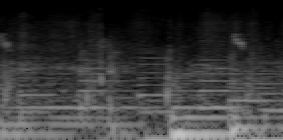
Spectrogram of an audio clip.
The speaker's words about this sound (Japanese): その今スズメチュンチュン鳴いてますけどスズメはずっと動いてるじゃないですか空飛んだりぴょんぴょん電線の上跳ねたりして生きるために命をつなぐためにやってるわけじゃないですか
